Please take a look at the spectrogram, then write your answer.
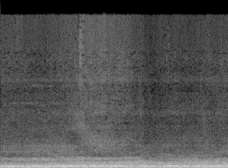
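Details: Sunbelt Rentals auction propane construction heater, plugged in, regulator working, turned up to high: steady even roar with low hum, no popping or sputtering; burner lit and running cleanly, normal operation.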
